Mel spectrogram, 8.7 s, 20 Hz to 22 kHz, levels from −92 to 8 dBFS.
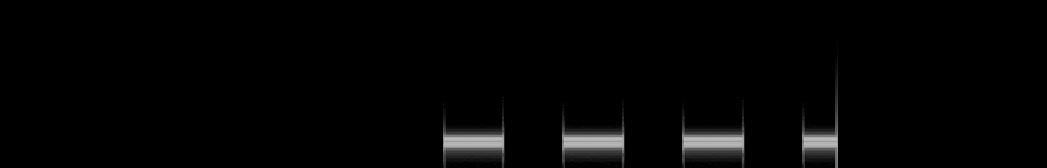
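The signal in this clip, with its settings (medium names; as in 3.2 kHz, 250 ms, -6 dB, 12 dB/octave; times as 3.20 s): call progress tone busy tone, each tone -20 dBFS 3.28 s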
